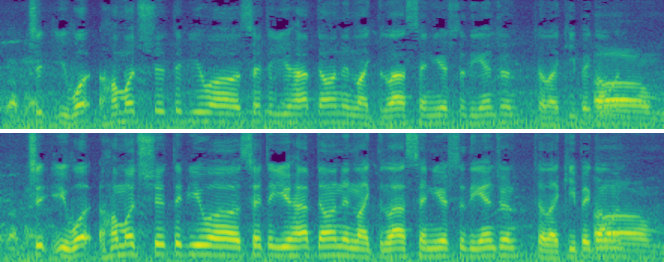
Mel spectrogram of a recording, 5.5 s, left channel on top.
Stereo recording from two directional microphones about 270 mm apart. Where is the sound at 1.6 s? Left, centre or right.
Right.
